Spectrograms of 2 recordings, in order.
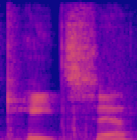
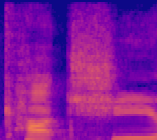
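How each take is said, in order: First: The name is pronounced in an English style. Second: The name is pronounced in a Gaelic style. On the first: "It's just Kate Sith" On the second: "the actual Irish pronounce like Gaelic pronunciation"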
